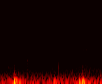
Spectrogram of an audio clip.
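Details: Heart auscultation demonstration with the stethoscope bell over the apex, listening for the low-pitched murmur of mitral stenosis: two low, dull heart sounds with no clear murmur, normal heart sounds.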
